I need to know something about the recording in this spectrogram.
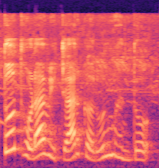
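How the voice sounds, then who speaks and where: Female storyteller, higher-pitched, scripted narration of a moral tale over music. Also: lively intonation, normal speed, a little mellow.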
